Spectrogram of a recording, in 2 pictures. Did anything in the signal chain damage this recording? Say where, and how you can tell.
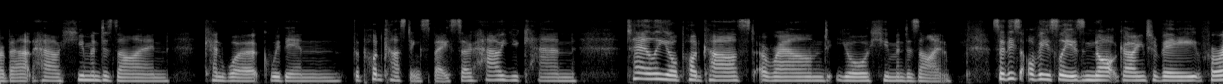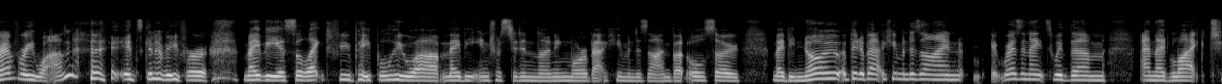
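Yes, at the codec stage: Opus voice compression runs through the whole clip. The speech has nothing above about 8.6 kHz, the wideband ceiling of a speech codec, and the coding damage is plainly audible from start to finish. The sound points to Opus's SILK linear-prediction mode at a low bitrate, around 12 kbps. At that rate the coder models the vocal tract with a filter and spends too few bits on the excitation signal that drives it.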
